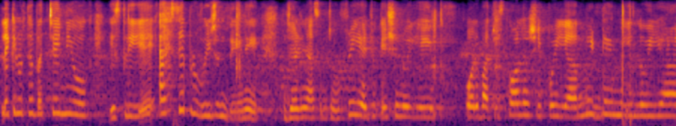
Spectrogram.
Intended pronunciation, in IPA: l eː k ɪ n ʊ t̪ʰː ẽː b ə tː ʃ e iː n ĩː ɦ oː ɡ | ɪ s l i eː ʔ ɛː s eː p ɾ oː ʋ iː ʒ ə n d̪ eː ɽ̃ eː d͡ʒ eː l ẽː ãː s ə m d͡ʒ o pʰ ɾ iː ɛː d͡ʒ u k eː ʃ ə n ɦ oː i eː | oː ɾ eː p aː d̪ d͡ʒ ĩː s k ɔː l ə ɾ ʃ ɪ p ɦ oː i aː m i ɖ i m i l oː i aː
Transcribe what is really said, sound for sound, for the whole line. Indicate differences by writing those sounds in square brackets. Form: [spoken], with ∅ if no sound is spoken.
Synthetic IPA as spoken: l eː k ɪ n ʊ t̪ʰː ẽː b ə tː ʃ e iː n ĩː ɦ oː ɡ | ɪ s l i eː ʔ ɛː s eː p ɾ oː ʋ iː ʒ ə n d̪ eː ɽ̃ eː d͡ʒ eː [ɽ] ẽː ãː s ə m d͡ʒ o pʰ ɾ iː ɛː d͡ʒ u k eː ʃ ə n ɦ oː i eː | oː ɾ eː [b] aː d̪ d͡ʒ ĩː s k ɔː l ə ɾ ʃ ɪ p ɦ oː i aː m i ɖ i m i l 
